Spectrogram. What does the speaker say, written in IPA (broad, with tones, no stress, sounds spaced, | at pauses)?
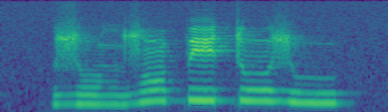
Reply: z o˩ ŋ zˤ ø˥ p e˥ t o˥ z u˥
